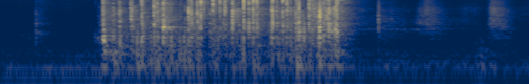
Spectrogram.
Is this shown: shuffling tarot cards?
yes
